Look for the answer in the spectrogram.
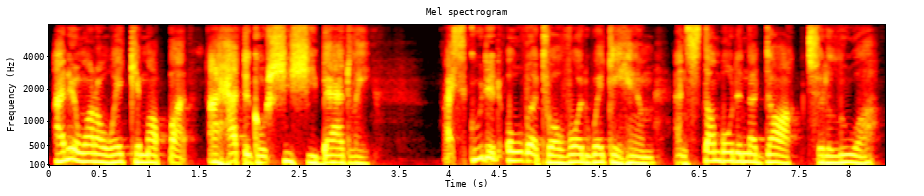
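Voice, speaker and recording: Speaking at an ordinary pace in a higher-leaning voice, the narrator and host of a paranormal investigations series delivers a scripted funny story about himself, with cheeky, knowing remarks to his audience. The studio-quality recording has no room sound, just plucked guitar music behind him.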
